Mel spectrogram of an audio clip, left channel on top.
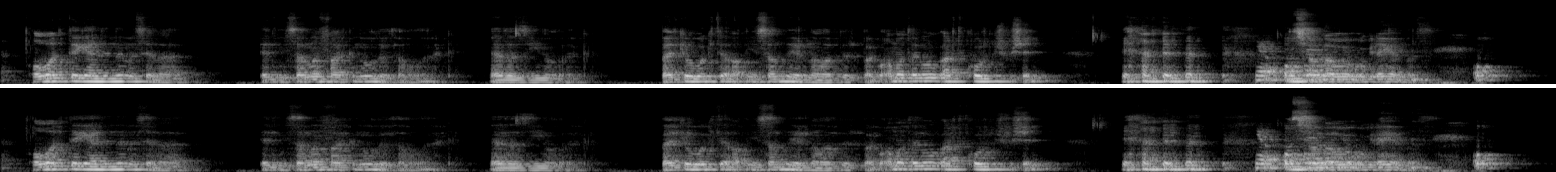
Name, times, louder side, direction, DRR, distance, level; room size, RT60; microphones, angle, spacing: voice 1, 0.3-1.8 2.6-4.4 4.9-5.8 6.6-10.4 11.2-12.6 12.8-14.3, left 1 dB, 55° left, 0 dB, 3.6 m, -22 dB
voice 2, 12.5-14.8, right 1 dB, 65° right, -1 dB, 3.0 m, -25 dB
15.0 x 10.5 x 2.7 m, 0.63 s
head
